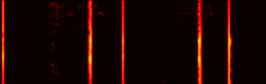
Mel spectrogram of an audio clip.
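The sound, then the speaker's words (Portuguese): A mobile phone keypad gives five short electronic beeps as its number buttons are pressed. The faint beeps come in an uneven rhythm against silence. “Tira o rosto do celular, está apertando os números. É. Alô? Fran? Agora parou de apertar o botão.”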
